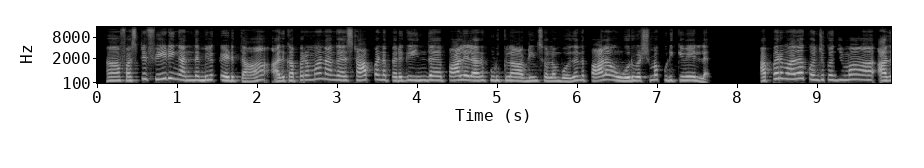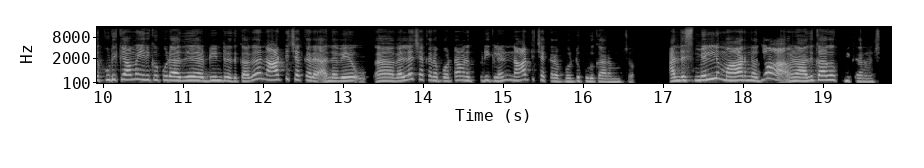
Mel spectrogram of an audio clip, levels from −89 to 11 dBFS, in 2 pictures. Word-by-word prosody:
அ, - - -1 0.2
first 245 +7 -2
feeding 345 -1 +1
அந்த 260 +1 -1
மில்க்க 285 0 -4
எடுத்தான். 215 -2 -2 0.2
அதுக்கப்பறமா 265 +8 -1
நாங்க 295 -3 -1 0.2
ஸ்டாப் 270 +4 +1
பண்ண 310 -2 -1
பிறகு 240 +2 -1
இந்த 265 +2 +1 0.2
பால் 275 +2 +5
எல்லாரும் 250 0 +2
குடுக்கலாம் 250 -2 -1
அப்டின்னு 225 +2 -3
சொல்லும்போது, 220 -1 -1
அந்த 280 - -5
பால 250 +3 +4
அவன் 240 -5 +1
1 235 - +2
வருஷமா 260 +5 -3
குடிக்கவே 255 0 0
இல்ல. 195 - -3 0.8
அப்பறமா 360 -1 0
தான் 375 -1 +1
கொஞ்சம் 300 0 -3
கொஞ்சமா 290 +2 -2 0.4
அது 245 +2 +3
குடிக்காம 310 +2 0
இருக்கக்கூடாது 270 -4 +1 0.2
அப்டின்றதுக்காக 230 - -1
நாட்டு 300 +4 +3
சர்க்கர 275 -6 0
அந்த 215 0 -1
வெவ் 235 +1 +3 0.3
அ - - +2 0.2
வெள்ள 245 +8 +2
சக்கர 275 -6 -3
போட்டா 225 +4 -2
அவனுக்கு 250 -1 -5
பிடிக்கலனு, 240 +1 -4
நாட்டு 310 +4 -1
சக்கர 215 -6 -4
போட்டு 195 +3 -5
குடுக்க 195 -1 -4
ஆரம்பிச்சோம். 180 0 -8 0.4
அந்த 245 +2 +3
ஸ்மெல்லு 290 +9 +4
மாறுனதும் 260 +6 +3
அவன் 225 0 +2
அதுக்காக 280 +2 +2
குடிக்க 225 -3 -8
ஆரம்பிச்சான். 185 0 -9
255 Hz, 165 wpm, -23 LUFS, 230-290 Hz, 0.8 s, பால்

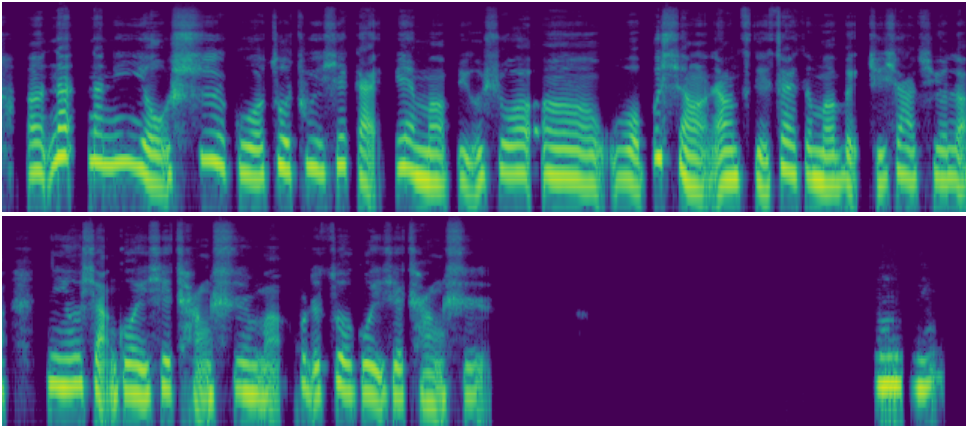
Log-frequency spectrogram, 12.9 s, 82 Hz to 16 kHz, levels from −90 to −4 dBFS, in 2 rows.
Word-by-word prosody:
呃， 230 0 +1
那 330 +5 +6
那 300 -1 +2
你 285 0 +2
有 190 -6 +3
试 300 +5 0
过 215 -4 0
做 245 +2 +2
出 255 +1 -1
一 - - 0
些 270 +4 -1
改 - - -3
变 250 -3 +1
吗？ 180 -3 +4
比 185 - -6
如 175 +3 -1
说， 220 +1 0
呃 195 -4 +2
我 185 -3 -1
不 330 - +2
想 185 - +1
让 190 +3 +3
自 200 - -12
己 175 -5 0
再 235 +6 +1
这 205 - -3
么 170 -2 +4
委 170 -1 -2
屈 175 - -4
下 195 0 -2
去 190 0 -4
了， 180 -3 -2 0.2
你 235 -1 +1
有 225 +1 +3
想 195 - -2
过 195 0 +2
一 175 - +4
些 210 +3 0
尝 180 -1 -5
试 195 +2 -2
吗？ 180 -1 -2
或 225 - -5
者 180 - 0
做 195 +2 0
过 195 -1 +1
一 - - 0
些 180 +1 -2
尝 165 0 -5
试。 180 +1 -8 2.6
嗯。 230 +1 +2
200 Hz, 235 characters per minute, -23 LUFS, 180-230 Hz, 2.6 s, 那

